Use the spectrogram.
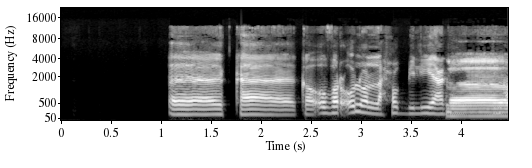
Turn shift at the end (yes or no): yes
